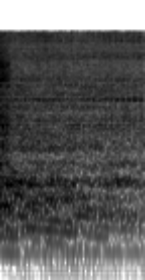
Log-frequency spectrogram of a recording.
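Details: Old Magnetek electric fan motor with badly worn bearings: constant harsh, gravelly growl riding on the motor hum with no letup.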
